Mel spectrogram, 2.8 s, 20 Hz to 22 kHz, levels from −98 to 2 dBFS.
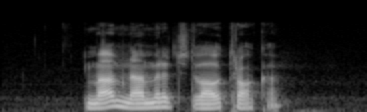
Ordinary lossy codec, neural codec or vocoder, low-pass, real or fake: none; none; none; real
